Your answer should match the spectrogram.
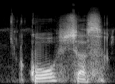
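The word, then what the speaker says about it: cautious: कौशल को सन कोशस कोशस ठीक है?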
